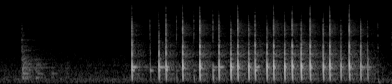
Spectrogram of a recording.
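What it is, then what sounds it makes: Plastic water bottle tapped with nails. After a faint brief rustle, fingernails tap rapidly on a plastic water bottle, which replaces a glass jar. The taps are short, dry, hollow clicks with a mid-pitched knock near 870 Hz and bright edges, falling in a quick, uneven rhythm until the end.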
